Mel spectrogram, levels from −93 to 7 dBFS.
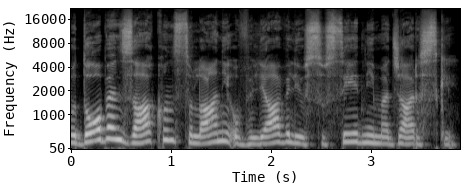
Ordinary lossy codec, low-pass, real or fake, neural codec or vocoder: none; none; real; none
